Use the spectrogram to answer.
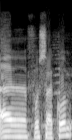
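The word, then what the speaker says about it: أنفسكم: Nah, pada lafal anfusakum ini sama membacanya ketika ia ikhfa dengan dengan ketika ada nun sukun bertemu dengan ta, maka samarkan nunnya kepada huruf fa.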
